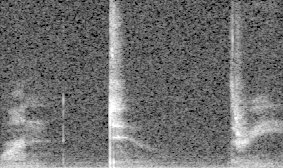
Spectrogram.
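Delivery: barely audible, spaced-out counting; hushed breath count. Acted. Guide counts a listener's inhale, very hushed. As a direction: count very faintly, leaving room to breathe.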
